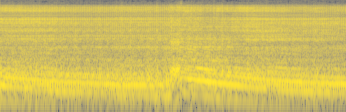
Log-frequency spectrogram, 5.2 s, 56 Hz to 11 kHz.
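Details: Yamaha RD350 two-stroke as acquired, before its rebuild: a ringing note rises with a throttle blip, then settles to idle with a rattly edge. Horrendous piston slap.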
